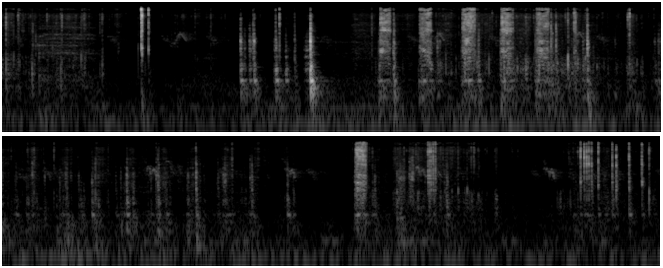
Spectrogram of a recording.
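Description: Ratcheting screwdriver clicking in short runs as a bolt is driven into the plastic panel under the bonnet and tightened down.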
